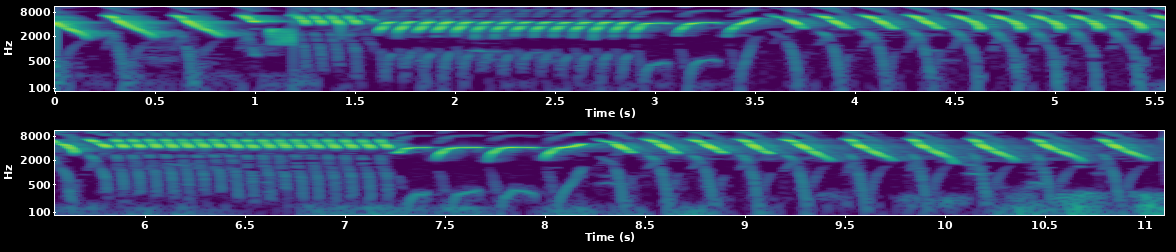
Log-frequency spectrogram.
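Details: Continuous Belgian canary song for stimulating canaries and training fledglings: rapid repeated falling notes, fast rolling trills and a high steady trill, switching phrases every few seconds, faint low hum underneath.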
